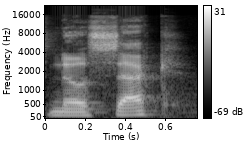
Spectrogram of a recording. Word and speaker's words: Nosek: It's Nosek.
